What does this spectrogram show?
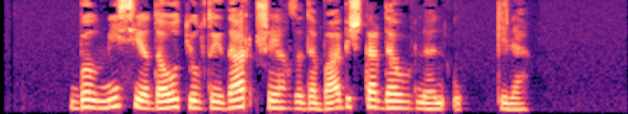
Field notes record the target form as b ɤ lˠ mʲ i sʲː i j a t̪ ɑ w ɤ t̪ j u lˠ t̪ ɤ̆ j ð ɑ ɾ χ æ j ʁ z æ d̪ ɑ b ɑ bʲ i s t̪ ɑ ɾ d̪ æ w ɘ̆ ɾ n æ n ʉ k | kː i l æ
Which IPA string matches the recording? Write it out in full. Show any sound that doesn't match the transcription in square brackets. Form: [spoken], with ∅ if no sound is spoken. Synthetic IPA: b ɤ lˠ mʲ i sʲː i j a [d̪] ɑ w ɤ t̪ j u lˠ t̪ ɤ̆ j ð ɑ ɾ [ʃ] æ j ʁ z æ d̪ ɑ b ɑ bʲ i [ʃ] t̪ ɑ ɾ d̪ æ w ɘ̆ ɾ n æ n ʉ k | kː i l æ

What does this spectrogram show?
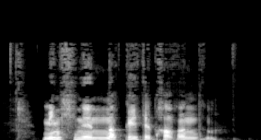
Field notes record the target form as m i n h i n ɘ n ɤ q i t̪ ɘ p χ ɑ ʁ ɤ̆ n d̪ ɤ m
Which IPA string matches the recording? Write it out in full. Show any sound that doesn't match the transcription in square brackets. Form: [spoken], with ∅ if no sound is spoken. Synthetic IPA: m i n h i n ɘ n ɤ q i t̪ ɘ p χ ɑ ʁ ɤ̆ n d̪ ɤ m

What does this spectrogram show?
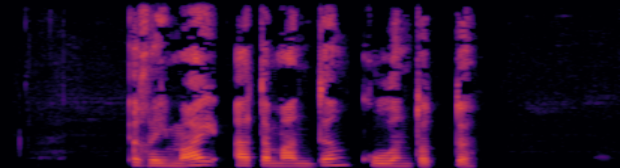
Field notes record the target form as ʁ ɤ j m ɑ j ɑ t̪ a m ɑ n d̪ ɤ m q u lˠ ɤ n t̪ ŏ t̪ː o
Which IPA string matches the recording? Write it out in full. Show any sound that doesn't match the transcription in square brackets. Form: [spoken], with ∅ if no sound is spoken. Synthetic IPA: ʁ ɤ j m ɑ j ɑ t̪ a m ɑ n d̪ ɤ [ɴ] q u lˠ ɤ n t̪ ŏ t̪ː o

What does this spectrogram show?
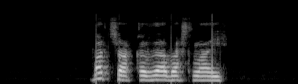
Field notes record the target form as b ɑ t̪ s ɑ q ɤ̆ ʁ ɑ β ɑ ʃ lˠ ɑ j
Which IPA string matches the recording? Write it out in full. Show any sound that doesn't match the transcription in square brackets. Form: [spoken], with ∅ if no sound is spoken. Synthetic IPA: b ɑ t̪ [ʃ] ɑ q ɤ̆ [ð] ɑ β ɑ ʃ lˠ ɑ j

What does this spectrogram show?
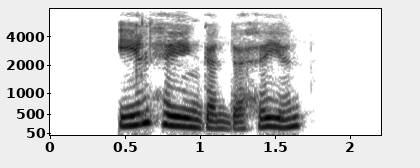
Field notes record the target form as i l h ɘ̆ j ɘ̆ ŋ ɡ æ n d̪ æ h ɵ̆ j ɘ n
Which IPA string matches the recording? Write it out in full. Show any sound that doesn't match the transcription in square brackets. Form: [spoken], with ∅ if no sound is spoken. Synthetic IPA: i l h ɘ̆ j ɘ̆ ŋ ɡ æ n d̪ æ h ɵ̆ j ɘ n

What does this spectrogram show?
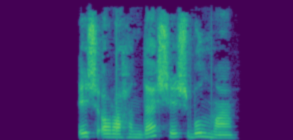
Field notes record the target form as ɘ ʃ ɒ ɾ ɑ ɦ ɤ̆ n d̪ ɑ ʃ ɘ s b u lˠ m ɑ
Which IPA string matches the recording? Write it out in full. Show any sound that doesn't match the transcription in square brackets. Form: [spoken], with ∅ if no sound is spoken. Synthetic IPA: ɘ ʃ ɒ ɾ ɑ ɦ ɤ̆ n d̪ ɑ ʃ ɘ [ʃ] b u lˠ m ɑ

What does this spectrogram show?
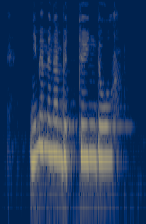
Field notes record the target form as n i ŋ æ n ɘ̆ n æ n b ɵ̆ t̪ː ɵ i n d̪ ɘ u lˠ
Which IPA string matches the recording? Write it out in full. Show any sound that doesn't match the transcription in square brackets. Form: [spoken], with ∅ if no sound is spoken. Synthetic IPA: n i [m] æ [m] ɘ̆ n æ n b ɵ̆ t̪ː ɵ i n d̪ ɘ u lˠ

